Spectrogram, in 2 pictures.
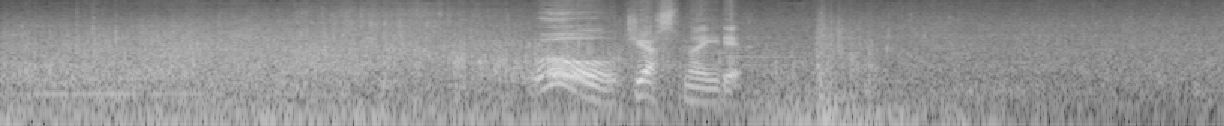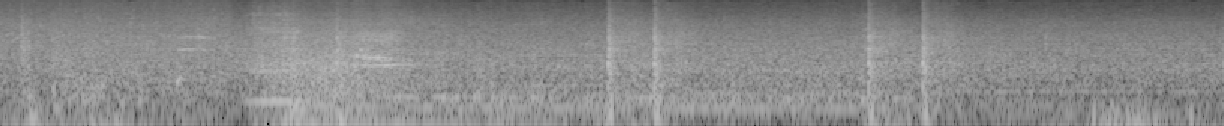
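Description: Waterfalls roar and rush steadily.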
